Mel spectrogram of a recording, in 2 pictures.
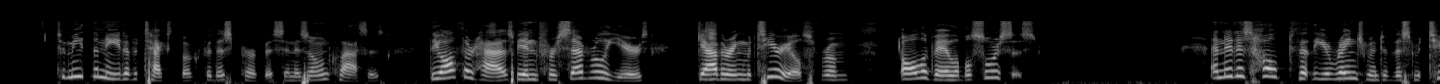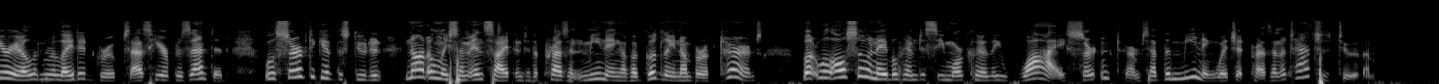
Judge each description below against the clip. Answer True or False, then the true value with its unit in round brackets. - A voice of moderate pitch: False (240 Hz)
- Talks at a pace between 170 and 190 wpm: True (175 wpm)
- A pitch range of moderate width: False (6.9 semitones)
